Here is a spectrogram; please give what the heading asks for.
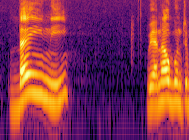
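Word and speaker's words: بَيْنِ: The second word, ba, ya, sukun fatha bay, noon kasrani, bayni.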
